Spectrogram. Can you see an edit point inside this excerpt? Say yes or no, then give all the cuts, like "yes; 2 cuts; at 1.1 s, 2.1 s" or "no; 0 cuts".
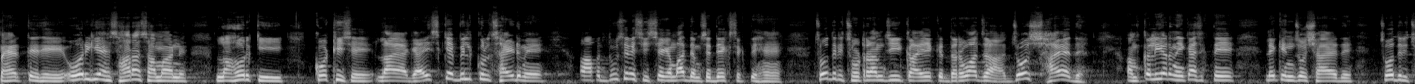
no; 0 cuts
